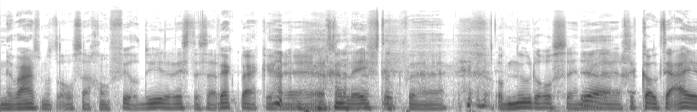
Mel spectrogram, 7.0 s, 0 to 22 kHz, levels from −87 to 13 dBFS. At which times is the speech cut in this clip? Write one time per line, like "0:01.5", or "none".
0:02.2

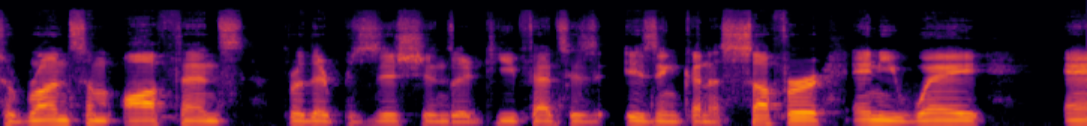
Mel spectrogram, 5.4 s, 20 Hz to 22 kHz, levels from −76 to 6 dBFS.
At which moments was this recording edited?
0:01.4
0:02.3
0:03.0
0:04.2

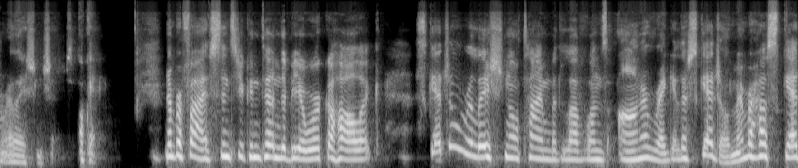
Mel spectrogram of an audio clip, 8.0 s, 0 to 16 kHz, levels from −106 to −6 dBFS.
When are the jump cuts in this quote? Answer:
none

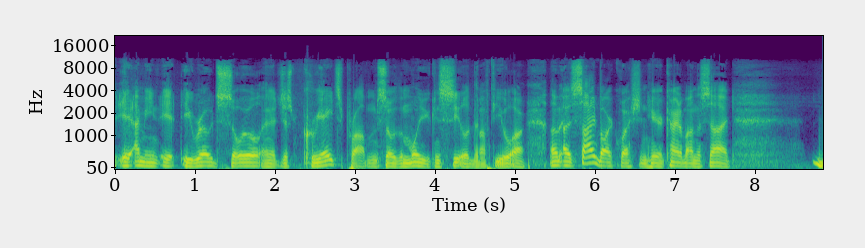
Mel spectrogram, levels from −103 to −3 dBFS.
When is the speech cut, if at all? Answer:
0:02.2
0:04.6
0:05.6

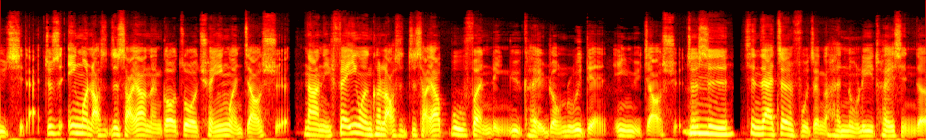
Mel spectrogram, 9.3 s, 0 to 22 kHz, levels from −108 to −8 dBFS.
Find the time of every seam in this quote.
0:02.9
0:07.4

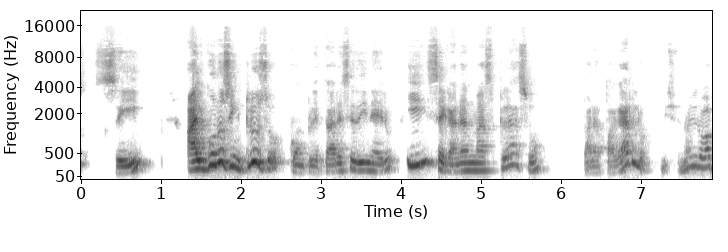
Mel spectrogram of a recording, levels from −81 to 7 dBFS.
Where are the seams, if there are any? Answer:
0:02.6
0:04.0

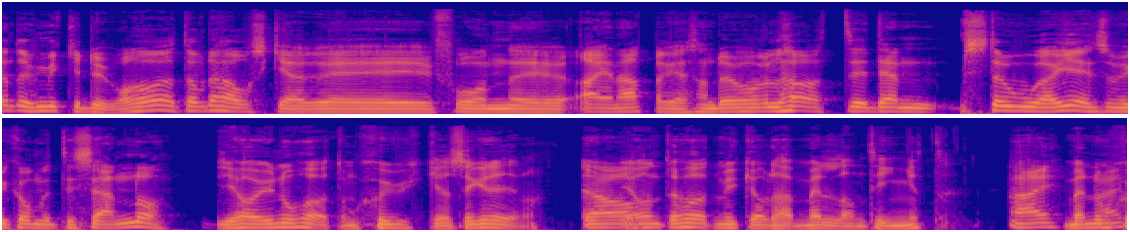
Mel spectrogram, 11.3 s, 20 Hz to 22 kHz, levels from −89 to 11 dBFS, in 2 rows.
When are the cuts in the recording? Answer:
none

